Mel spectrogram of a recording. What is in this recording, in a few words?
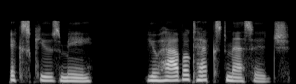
Posh Lady Text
